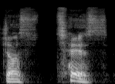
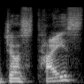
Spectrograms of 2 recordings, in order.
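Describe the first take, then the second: First: The last syllable is a short weak 'iss'. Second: The last syllable sounds like 'ice'. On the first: The speaker calls it right. "It's justice" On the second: The speaker calls it wrong. "Don't say justice. That's not ice"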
